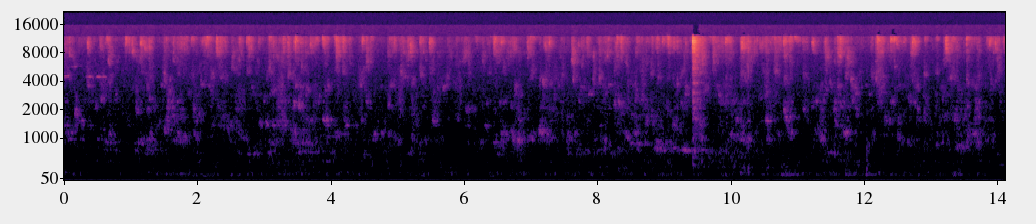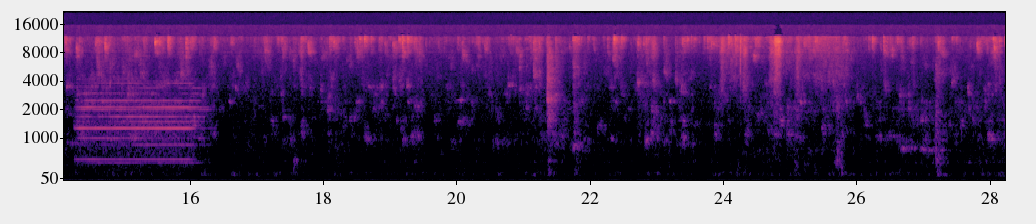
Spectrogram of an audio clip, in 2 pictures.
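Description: A brush dabs and scratches softly on paper.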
